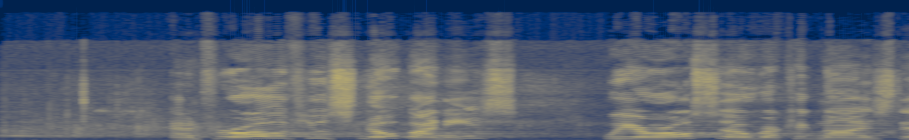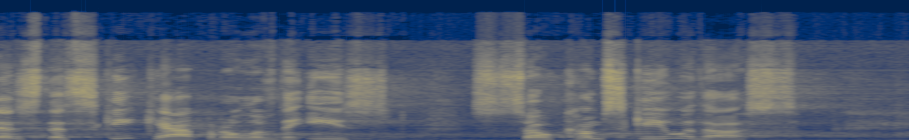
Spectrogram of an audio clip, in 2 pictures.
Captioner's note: applause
